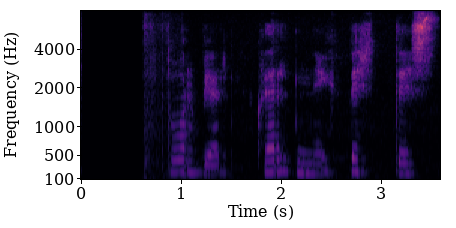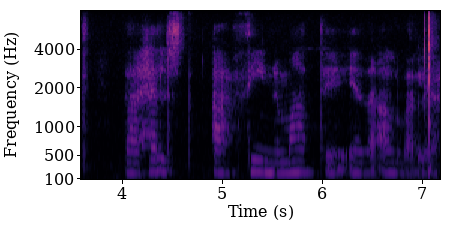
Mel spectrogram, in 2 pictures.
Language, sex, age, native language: Icelandic, female, 15, Icelandic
